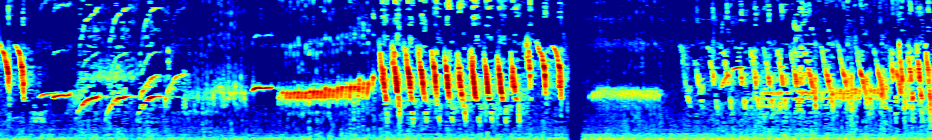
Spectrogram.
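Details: Canary bred for song performs quick swooping notes, a sustained high whistle, then fast pulsing trills, a short break, another held whistle, and closing rapid rattling trills; loud and close.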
